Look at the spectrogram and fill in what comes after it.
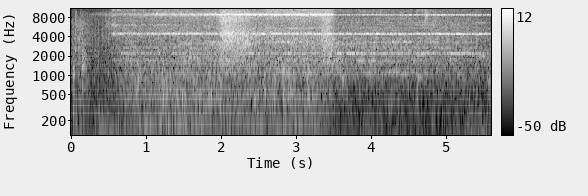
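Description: Railway carriage running on the rails: a steady low rumble of the train in motion, with high, steady squealing of the wheels on the rails from about half a second in.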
